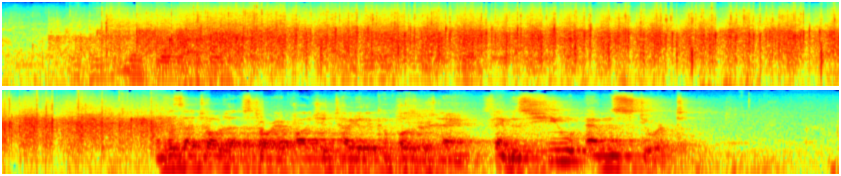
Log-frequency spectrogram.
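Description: A large concert band plays loudly in a big echoing hall.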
